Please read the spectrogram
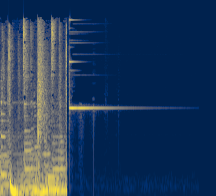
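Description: Background music with a beat stops abruptly about a second and a half in. A single high, bell-like ding rings out in its place and fades away over about a second.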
